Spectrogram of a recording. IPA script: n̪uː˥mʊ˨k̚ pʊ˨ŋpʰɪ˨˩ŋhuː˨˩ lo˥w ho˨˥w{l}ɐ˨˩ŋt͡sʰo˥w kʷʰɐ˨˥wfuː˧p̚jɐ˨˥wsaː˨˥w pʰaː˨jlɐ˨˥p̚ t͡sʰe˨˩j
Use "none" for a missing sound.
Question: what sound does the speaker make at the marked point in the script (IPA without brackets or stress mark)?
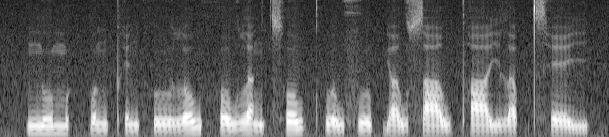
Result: l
